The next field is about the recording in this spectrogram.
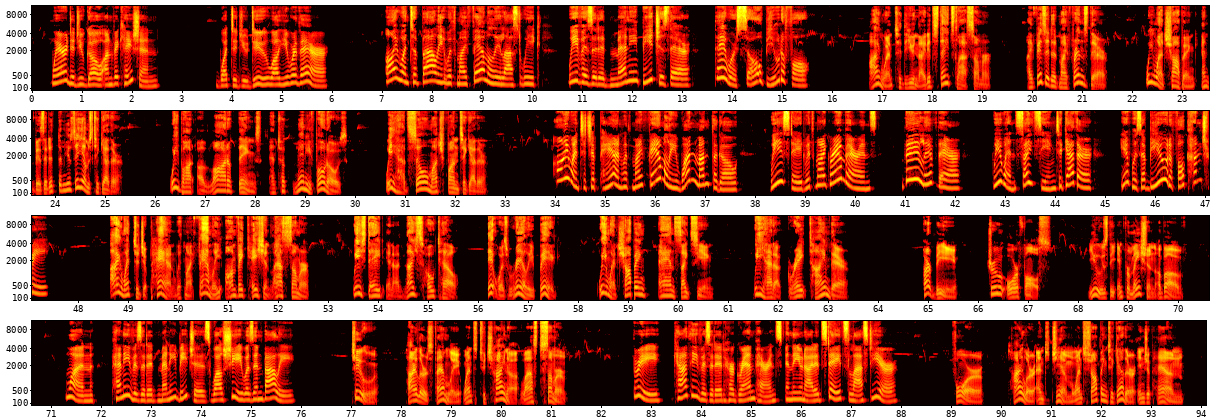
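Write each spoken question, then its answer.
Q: Tyler's family went to China last summer.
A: False

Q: Kathy visited her grandparents in the United States last year.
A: False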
